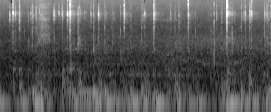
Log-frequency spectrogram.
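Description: Both hands type steadily on a white plastic low-profile wireless keyboard, striking the keys with long painted nails and fingertips. The result is a quiet, continuous run of soft clicks and bright, high nail ticks over a low, muffled thump from the keys.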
